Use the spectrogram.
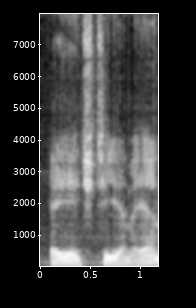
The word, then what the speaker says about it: atman: claim atman is brahman atman pronounced a htman atman and brahman are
